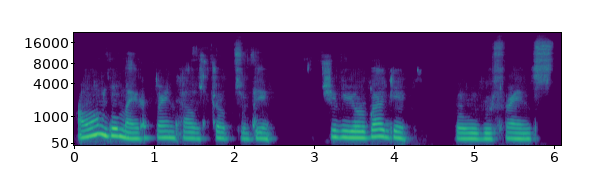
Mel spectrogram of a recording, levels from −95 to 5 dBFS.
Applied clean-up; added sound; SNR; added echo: neural mask model Resemble Enhance denoiser.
